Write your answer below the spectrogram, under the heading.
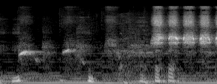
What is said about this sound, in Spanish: El regreso al chiflido original.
